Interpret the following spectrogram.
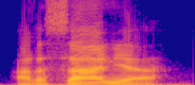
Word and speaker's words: Adesanya: I keep saying it wrong. Adesanya. Israel Adesanya.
